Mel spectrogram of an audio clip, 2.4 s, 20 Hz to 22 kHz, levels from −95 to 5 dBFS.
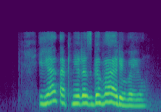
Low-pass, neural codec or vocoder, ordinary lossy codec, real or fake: none; codec, 16 kHz, 2 kbps, FreqCodec, smaller model; none; fake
